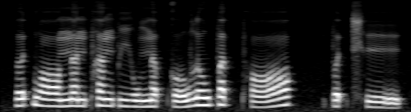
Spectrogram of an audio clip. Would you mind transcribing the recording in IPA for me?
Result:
ɵ˨˥ t̚ w ɔː˨ n̪ ɐ˧ n pʰ ɐ˧ ŋ p iː˨ w n̪ ɐ˧ p̚ k o˨˥ w l o˥ w p ɐ˥ k̚ pʰ ɔː˨˥ | p ɵ˨˥ t̚ t͡sʰ yː˨˩

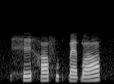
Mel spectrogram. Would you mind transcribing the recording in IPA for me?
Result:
h e h ɒ f u k͡p æ ɓ ɒ

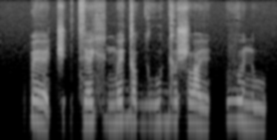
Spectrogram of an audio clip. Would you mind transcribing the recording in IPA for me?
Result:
k͡p ɛ t͡ʃ | t͡s ɛ xʲ ɵ ŋ͡m ɛ ɡʲ ɵ lˠ dʱ u ɡʲ ɔ ʃ lˠ e | v ɵ n u

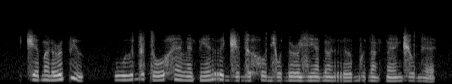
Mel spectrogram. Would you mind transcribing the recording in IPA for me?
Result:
t͡ʃ ɛ ɓ œ̃ ɾ ə˞ pʲ ɯ | w ɯ d ə t o h ɛ̃ l ɛ̃ pʲ ɛ̃ r ə d͡ʒ ə d ə h o d j o ɗ ə˞ zʲ ã ɗ œ̃ r ə b ɯ ɗ ã k͡p ɛ̃ d͡ʒ o d ɛ̃

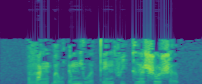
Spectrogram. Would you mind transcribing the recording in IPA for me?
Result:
v a˧˥ ŋ ɓ ə˨˩˨ w ɗ ə˧ m j u˨˩˨ ə̯ t̪ e˧˥ n f i˧ k ɨ˧˥ ə̯ ʂ o˧ ʂ əː˨˩ p̚

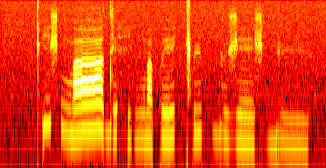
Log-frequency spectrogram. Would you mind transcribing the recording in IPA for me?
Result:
kʼ i ʃ ŋ͡m aː d e h i ŋ͡m a p e ǁ y p ɡ͡b ʉ ʒ eː ʃ ɡ͡b yː

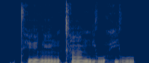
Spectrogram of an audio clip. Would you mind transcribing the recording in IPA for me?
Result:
t̪ʰ e˨˩ l ẽ˧ n kʰ ã˨˩ ŋ j u˧ h j u˨˦

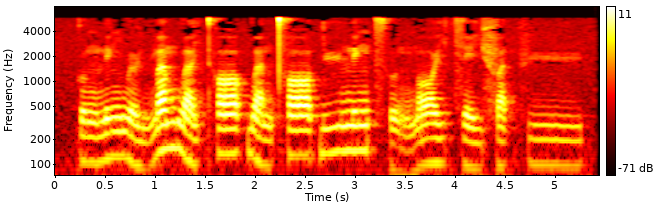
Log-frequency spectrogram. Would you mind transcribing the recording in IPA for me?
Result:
k ʊ˧ ŋ n̪ ɪ˥ ŋ w ɵ˨ ɥ m ɐ˥ m w ɐ˨ j t̪ʰ ɔː˥ k̚ w ɐ˨ n t̪ʰ ɔː˥ t̚ yː˥ n̪ ɪ˥ ŋ t͡sʰ ʊ˨˩ ŋ n̪ ɔː˧ j t͡s e˨ j f ɐ˨ t̚ f yː˨

